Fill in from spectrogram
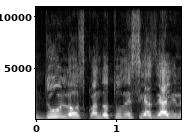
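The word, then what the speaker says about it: dulos (δοῦλος): Ahora, la palabra que describe esclavos, y buscamos en, en, el griego original, es la palabra dulos. Di conmigo dulos, como si fuera doble O, así más o menos se pronuncia, y quiere decir que es un esclavo.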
